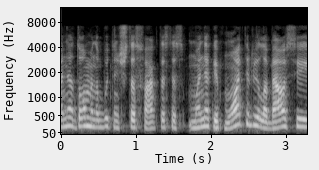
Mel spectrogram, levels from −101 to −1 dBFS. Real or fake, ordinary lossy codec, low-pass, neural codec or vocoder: real; MP3, 64 kbps; 7.2 kHz; none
